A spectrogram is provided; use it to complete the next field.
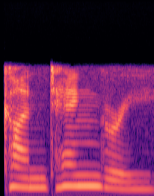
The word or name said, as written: Khan-Tengri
